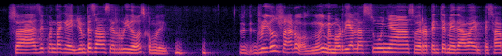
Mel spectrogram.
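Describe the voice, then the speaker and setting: Her intonation stays fairly even. The woman talks at a fairly quick pace and a medium pitch. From Mexico, Sonora (Ciudad Obregón). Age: 40s. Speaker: marketing executive. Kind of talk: interview testimony.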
